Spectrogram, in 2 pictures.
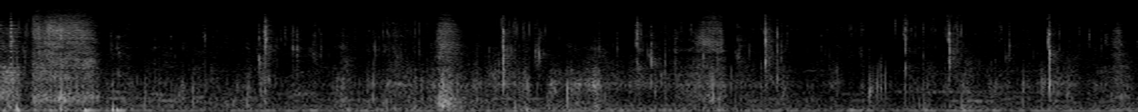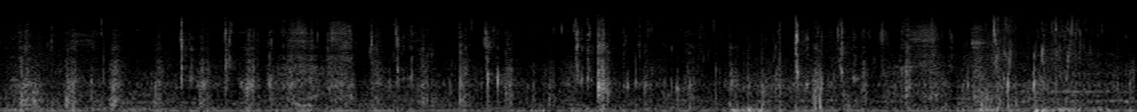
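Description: People chewing and biting food, with many short, crisp crunches and mouth clicks scattered through.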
